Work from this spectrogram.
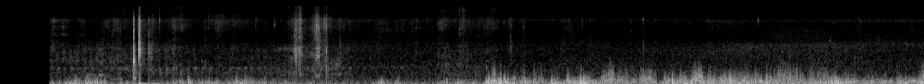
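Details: Meri the elephant eating sugarcane: deep, crunching chews and grinding thuds, with a few sharp cracks of cane snapping early on and a steady low rustle throughout.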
